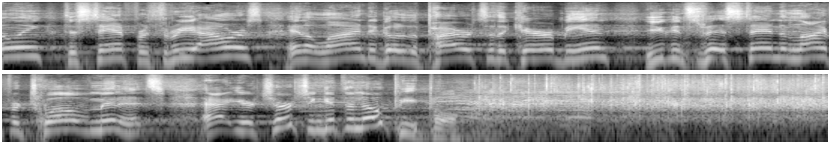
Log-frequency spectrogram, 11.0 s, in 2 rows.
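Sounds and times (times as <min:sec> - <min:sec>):
speech: 0:00.0 - 0:09.2
audience clapping: 0:08.4 - 0:11.0.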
